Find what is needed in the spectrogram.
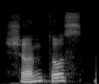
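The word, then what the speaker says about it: xanthos: E xantos chantos no latim científico com pronúncia em português, que significaria amarelo, né?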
